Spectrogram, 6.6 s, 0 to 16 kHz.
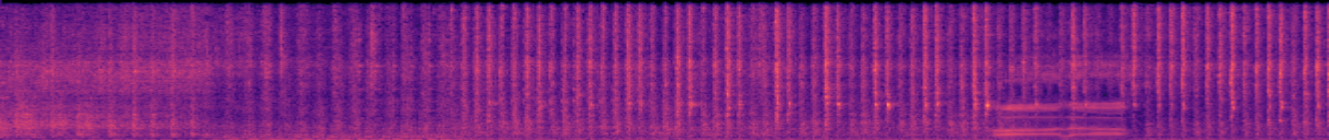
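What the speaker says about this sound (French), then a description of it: "On va lui faire un petit démarrage à froid." An old International 644 tractor engine cold-starting in snow, a steady diesel chug and rattle that runs throughout, with a brief speaking voice near the end.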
